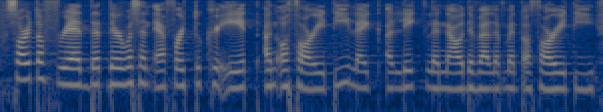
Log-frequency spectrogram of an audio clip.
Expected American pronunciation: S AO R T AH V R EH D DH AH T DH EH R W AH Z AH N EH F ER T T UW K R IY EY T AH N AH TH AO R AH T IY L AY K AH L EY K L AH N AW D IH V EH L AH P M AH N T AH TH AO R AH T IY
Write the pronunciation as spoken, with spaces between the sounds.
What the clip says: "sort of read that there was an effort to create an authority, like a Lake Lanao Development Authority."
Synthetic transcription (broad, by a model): S AO R T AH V R EH D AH T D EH R W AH S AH N EH F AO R T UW K R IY EY T AH N AH TH AO R AH T IY L AY K AH L EY K L AH N AW D IH V EH L AH P M AH N T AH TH AO R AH T IY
